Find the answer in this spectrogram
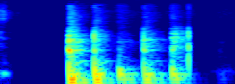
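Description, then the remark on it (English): A quick, even run of five heavy clacks of typing on a mechanical keyboard. The hits are loud and thumpy, with no voices, and silence follows them. “same with like I've got a me- mechanical keyboard, so it when I type it's like”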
